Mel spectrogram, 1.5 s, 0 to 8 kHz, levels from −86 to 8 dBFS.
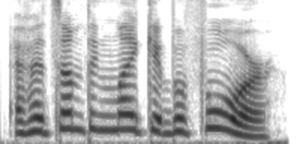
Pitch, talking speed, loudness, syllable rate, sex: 265 Hz, 235 wpm, -16 LUFS, 8.2 syllables/s, female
